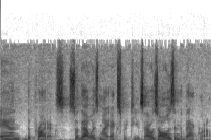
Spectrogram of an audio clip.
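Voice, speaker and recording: Vocal fry and ordinary pitch variation in a woman's speech. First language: not English; another native language. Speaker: network marketing trainer. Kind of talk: business training talk.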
